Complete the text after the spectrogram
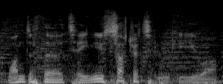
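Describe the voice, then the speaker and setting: A man's voice: low-pitched, expressive, fairly quick, loud music behind the voice. A man hosting a casual radio interview with chatty, teasing banter. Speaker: radio show host.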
